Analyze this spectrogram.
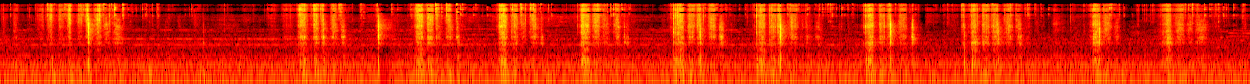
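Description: A kitchen knife taps on a plastic cutting board.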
